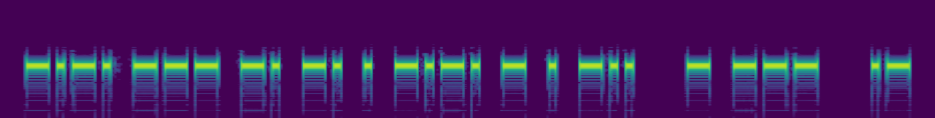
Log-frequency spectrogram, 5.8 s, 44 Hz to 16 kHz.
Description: Morse code, heard as a keyed tone, about 25 wpm, 600 Hz. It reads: CONNECTED TO A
